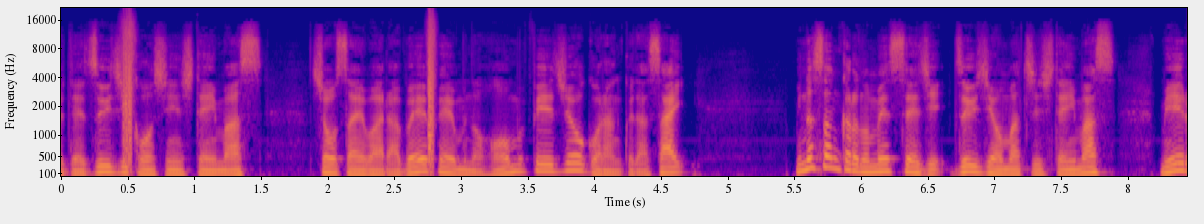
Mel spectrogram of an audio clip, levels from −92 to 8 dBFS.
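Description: Short bursts of static swish across the speech from 0.42 to 0.58 s and again from 2.72 to 2.83 s. These are wireless microphone noise hits, where the FM radio link fades and receiver noise briefly covers the voice.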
